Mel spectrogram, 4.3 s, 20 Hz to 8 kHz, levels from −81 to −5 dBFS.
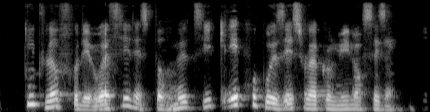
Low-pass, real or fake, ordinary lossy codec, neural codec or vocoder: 7.2 kHz; fake; Opus, 64 kbps; codec, 24 kHz, 0.9 kbps, WavTokenizer, medium music audio release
